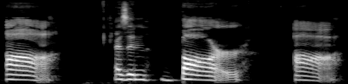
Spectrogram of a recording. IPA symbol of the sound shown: ɑː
